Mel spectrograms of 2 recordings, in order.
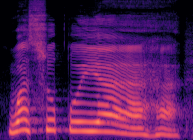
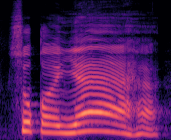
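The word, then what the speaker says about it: وَسُقْيَاهَا: Син мягкая, каф. Применяем правило калькаля. Сука, сука, сука. Сукуяха. Мягкое произношение я и ха в размере двух огласовок.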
